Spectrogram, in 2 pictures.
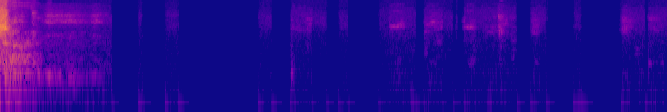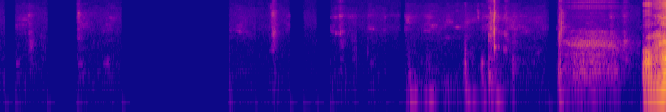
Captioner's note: pause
